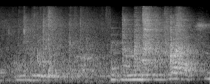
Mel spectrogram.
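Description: Metal kitchenware scraping and clinking during food preparation, with a metal box grater in use. There are louder rasping sounds about half a second in and again at about a second and a half.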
